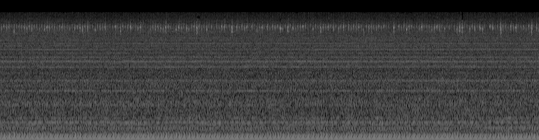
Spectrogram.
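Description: Steady machine hum with an even hiss and several constant tones, from a tracked robotic combat vehicle standing still and powered up.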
